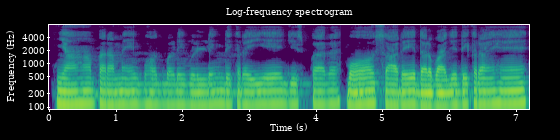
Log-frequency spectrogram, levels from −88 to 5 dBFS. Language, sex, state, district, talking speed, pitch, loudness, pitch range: Hindi, male, Bihar, Jamui, 150 wpm, 115 Hz, -16 LUFS, 110-115 Hz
